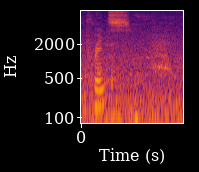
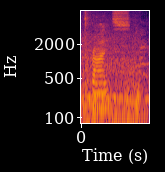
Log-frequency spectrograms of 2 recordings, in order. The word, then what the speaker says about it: Prince: life said he said Prince but it's pronounced prawns and goodbye Tobias they say it up in the throat like the French do the prawns Katie used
